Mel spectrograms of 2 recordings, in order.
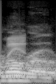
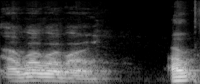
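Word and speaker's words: Orhorhoro: It's Ruko Ororo, right? Ororo. Three rows. Is it three rows? It's three rows.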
